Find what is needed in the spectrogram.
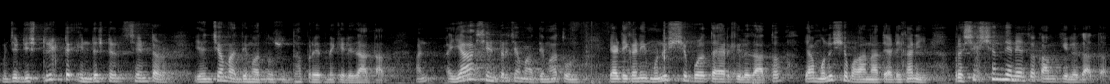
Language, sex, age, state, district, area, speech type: Marathi, male, 60+, Maharashtra, Satara, urban, spontaneous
